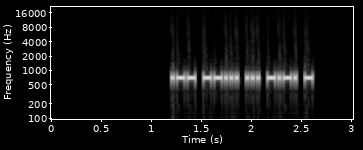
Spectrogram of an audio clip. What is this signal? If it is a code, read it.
Morse code, heard as a keyed tone, about 41 wpm, 700 Hz. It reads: W7SCT
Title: USA Call Signs - 5 Characters - 8x Character Spacing - 45wpm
